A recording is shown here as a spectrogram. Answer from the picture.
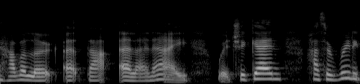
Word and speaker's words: LNA: this is it's an LNA or Elena as some French or French speaking people would pronounce it and if you want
